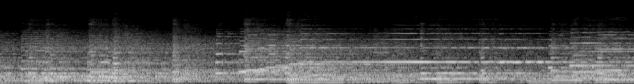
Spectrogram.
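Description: Saxophone quartet playing: several saxophones sound together over a moving low line. About two and a half seconds in, a high saxophone slides up into a long held note.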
